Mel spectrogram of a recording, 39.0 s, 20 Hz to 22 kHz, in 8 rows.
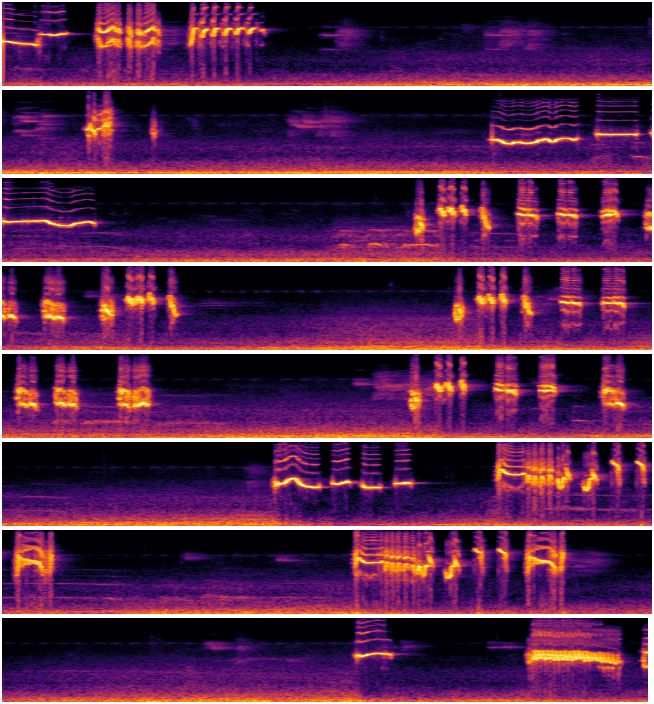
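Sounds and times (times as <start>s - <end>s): thrush singing whistled trills: 0.0s - 2.8s, 4.9s - 7.6s, 8.2s - 11.4s, 12.8s - 16.5s, 17.9s - 20.7s, 22.1s - 24.3s, 26.2s - 29.8s, 31.8s - 34.0s, 35.6s - 38.9s
low background rumble: 0.0s - 38.9s.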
